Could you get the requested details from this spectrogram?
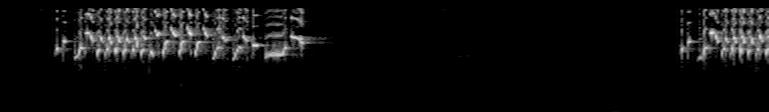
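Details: European goldfinch singing clean Copia Málaga style for young birds: a long, rapid, jingling phrase of high notes ending in a few drawn-out twitters, then a fresh phrase beginning after a pause.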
